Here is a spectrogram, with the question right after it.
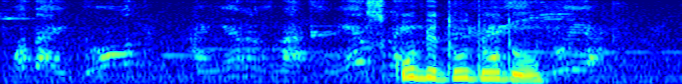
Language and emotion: Russian, neutral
